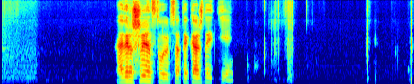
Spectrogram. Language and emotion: Russian, angry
